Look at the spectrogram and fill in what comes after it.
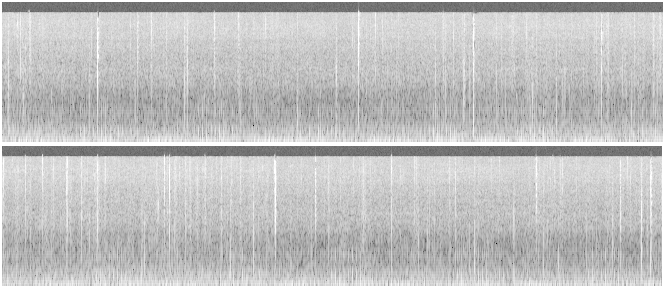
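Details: Steady cat purring with regular inhale-exhale swells of low rumbling, accompanied by a crackling wood fire in a fireplace producing sharp intermittent pops.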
